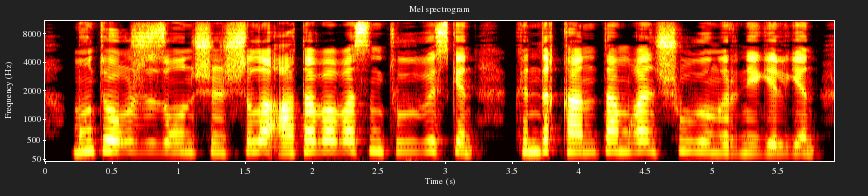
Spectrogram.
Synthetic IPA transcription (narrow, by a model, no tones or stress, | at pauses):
məɴt̪ʰo̞ʁəzʒʏzwo̞nʏʃɪnʃɪʒəlˠəʔɑt̪ɑβɑβɑsənəɴt̪ʰuwɪpeskʲe̞ŋ | kʲʰɪnd̪ɪk̚qʰːɑnət̪ʰɑmʁɑnʃuwːɵŋɪɾɪne̞kʲʰe̞lɡʲe̞n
